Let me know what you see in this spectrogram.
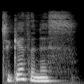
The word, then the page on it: togetherness: British English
